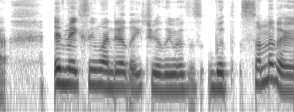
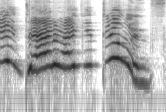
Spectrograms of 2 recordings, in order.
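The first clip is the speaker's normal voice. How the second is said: very high pitch, swooping up and down; 10 dB louder than usual. Acting out a character greeting her dad before stabbing him: imitating Ruby. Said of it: "she's gonna be like".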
